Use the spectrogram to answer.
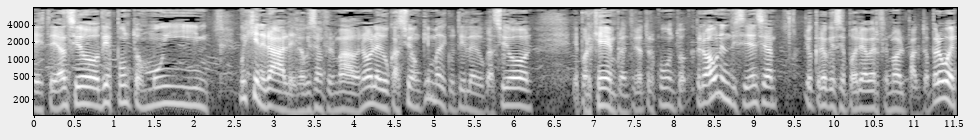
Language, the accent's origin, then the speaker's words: Spanish; Argentina; nos tenemos que mirar como hermanos que somos todos los argentinos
